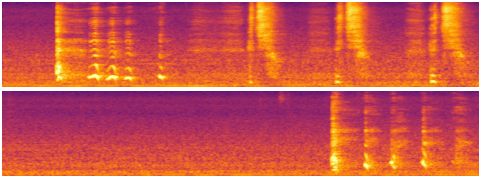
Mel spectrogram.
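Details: Several loud, sharp, likely deliberate human sneezes with short voiced sounds between them, made in front of a dog in a quiet room; sneezing.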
